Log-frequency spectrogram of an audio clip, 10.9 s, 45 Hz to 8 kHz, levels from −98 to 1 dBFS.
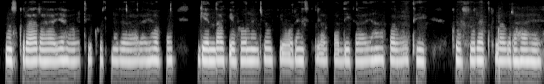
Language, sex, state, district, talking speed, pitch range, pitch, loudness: Hindi, female, Bihar, Supaul, 130 wpm, 190-200 Hz, 195 Hz, -18 LUFS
